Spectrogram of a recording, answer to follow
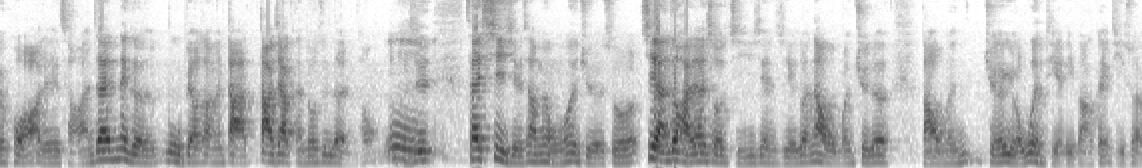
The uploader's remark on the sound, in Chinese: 因發現有小雜音，音質修正後重新上傳。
